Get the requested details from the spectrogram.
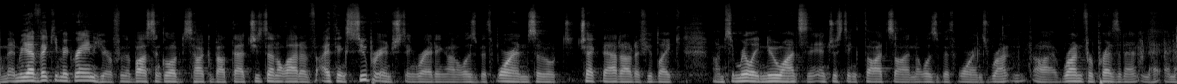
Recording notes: We're LIVE from WeWork at 1 Beacon!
